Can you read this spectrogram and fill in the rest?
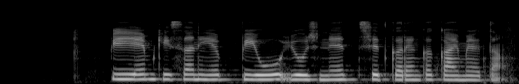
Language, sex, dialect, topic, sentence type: Marathi, female, Southern Konkan, agriculture, question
